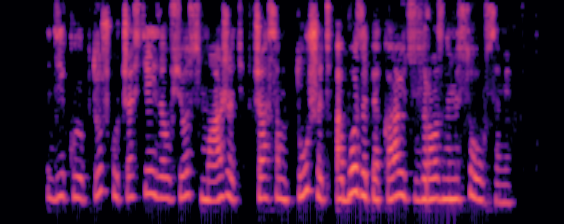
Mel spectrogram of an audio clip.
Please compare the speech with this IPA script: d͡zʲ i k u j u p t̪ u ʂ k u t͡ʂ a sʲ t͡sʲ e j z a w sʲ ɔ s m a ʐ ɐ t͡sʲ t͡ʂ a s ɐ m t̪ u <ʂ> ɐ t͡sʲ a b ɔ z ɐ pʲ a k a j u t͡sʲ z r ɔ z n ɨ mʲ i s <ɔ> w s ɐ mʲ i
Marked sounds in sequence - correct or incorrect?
correct, correct

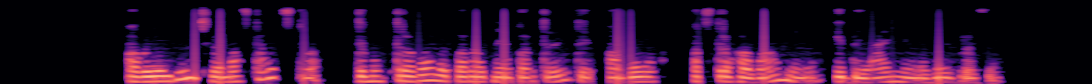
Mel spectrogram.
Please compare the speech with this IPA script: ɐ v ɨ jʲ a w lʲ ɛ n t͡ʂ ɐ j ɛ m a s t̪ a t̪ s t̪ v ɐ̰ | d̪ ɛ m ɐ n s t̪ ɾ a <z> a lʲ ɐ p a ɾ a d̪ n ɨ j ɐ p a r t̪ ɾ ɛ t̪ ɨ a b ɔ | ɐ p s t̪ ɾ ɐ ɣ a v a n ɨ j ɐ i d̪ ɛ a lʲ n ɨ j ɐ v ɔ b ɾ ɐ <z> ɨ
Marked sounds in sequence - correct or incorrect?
incorrect: v, correct

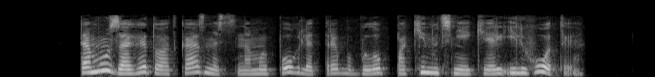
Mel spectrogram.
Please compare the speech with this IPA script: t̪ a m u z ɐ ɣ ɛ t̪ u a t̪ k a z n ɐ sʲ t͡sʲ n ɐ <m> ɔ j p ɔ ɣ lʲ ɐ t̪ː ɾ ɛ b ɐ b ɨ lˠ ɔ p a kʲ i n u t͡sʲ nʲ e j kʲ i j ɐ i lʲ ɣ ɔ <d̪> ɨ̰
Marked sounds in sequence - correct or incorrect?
correct, incorrect: t̪

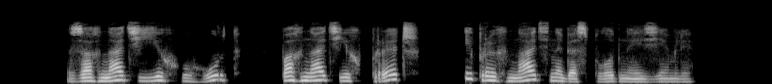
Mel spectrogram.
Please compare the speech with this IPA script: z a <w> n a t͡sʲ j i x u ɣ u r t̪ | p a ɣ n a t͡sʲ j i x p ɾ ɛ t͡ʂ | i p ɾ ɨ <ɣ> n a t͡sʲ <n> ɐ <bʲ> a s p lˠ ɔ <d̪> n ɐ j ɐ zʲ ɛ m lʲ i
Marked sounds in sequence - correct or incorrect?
incorrect: ɣ, correct, correct, correct, correct

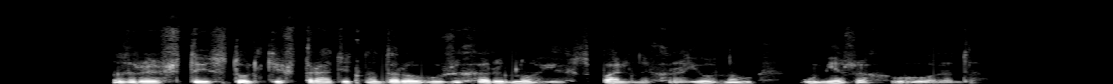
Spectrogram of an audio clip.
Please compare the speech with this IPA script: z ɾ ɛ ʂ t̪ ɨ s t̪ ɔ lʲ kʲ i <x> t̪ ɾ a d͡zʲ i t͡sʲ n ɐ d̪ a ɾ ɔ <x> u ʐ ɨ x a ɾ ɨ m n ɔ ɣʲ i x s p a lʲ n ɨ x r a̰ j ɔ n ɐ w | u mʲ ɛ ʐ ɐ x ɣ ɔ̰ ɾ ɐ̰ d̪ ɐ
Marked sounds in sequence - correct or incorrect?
incorrect: ʂ, incorrect: ɣ

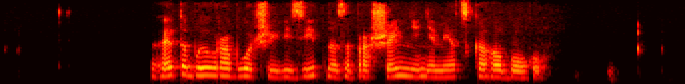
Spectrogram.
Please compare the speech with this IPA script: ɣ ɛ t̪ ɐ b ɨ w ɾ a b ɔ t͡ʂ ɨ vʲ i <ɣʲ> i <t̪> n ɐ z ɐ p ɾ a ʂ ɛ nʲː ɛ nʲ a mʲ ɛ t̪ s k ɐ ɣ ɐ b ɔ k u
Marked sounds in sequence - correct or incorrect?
incorrect: zʲ, correct

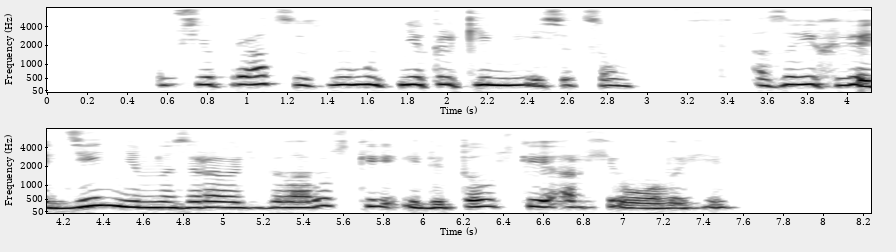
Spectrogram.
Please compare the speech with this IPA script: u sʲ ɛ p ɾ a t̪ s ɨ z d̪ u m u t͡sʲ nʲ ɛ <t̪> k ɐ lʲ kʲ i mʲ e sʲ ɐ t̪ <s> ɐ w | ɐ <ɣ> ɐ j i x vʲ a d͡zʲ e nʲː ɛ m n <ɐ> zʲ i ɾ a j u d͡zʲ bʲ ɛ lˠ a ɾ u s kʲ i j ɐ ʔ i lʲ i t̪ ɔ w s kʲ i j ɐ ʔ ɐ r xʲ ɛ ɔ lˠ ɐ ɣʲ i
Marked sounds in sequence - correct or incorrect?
incorrect: none, correct, incorrect: z, correct

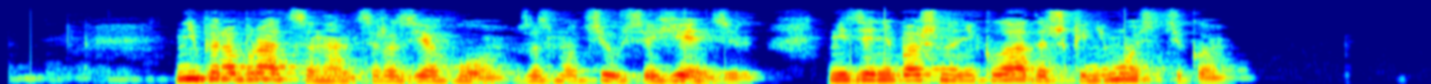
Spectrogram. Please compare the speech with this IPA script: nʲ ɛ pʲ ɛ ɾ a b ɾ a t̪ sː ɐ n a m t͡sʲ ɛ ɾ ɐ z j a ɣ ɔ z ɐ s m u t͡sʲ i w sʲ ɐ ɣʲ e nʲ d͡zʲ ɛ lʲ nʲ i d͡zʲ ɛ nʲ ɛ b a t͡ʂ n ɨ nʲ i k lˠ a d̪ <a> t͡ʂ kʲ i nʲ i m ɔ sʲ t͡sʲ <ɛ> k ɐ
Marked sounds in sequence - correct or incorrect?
incorrect: ɐ, incorrect: i

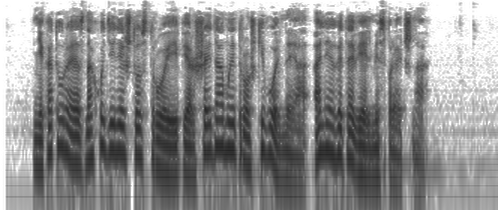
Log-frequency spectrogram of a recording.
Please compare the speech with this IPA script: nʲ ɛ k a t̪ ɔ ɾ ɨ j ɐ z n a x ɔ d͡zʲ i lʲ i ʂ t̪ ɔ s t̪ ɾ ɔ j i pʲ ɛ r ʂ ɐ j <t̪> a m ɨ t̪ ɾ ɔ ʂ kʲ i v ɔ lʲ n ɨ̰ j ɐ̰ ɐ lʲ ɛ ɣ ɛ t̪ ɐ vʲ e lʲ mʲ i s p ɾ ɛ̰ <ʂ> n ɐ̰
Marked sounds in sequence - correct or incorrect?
incorrect: d̪, incorrect: t͡ʂ

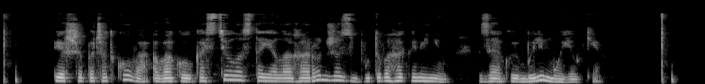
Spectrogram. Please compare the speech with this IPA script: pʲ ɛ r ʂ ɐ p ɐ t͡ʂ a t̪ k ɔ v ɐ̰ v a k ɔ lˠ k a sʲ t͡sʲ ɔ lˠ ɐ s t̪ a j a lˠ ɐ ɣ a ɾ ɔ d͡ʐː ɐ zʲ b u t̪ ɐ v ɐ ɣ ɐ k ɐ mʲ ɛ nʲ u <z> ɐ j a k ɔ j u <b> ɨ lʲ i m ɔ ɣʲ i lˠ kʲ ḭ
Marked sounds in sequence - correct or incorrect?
correct, correct

